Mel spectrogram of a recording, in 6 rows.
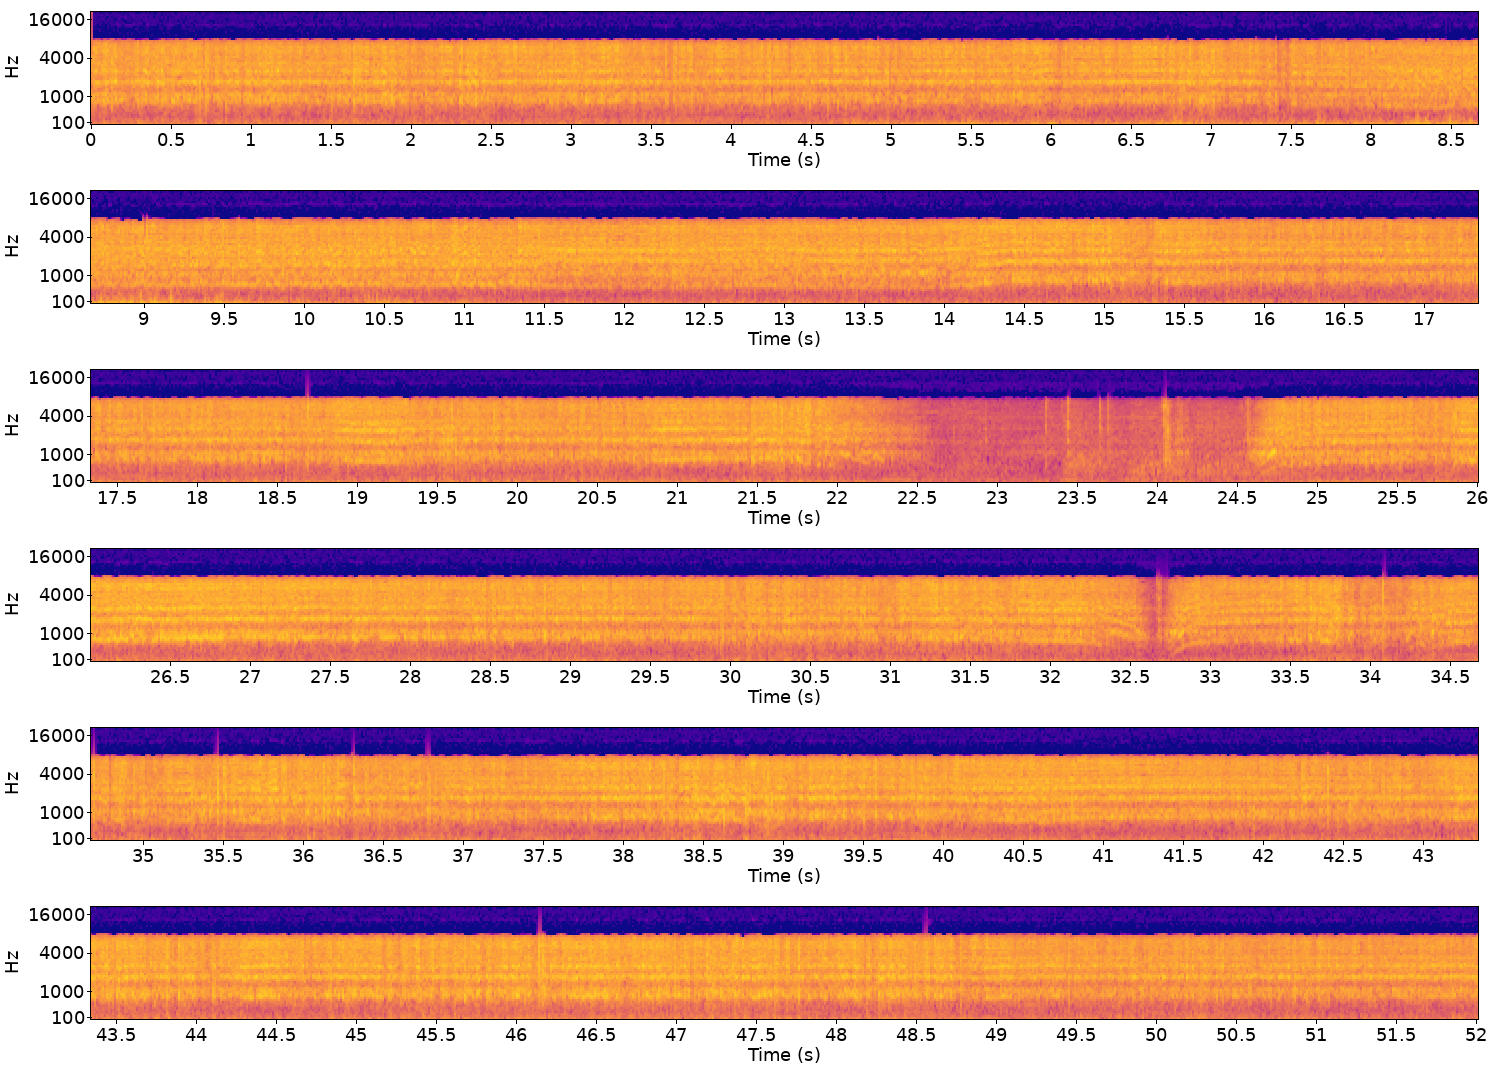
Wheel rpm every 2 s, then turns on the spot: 240, 230, 230, 220, 170, 160, 170, 220, 230, 220, 210, 20, 150, 220, 230, 220, 130, 180, 230, 230, 220, 230, 230, 230, 230, 230.
22-24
